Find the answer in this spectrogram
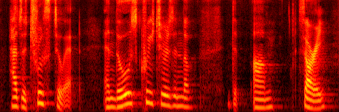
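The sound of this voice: The reading voice here is unforced.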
